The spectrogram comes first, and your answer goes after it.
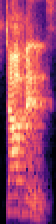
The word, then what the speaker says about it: Daffydd: It's Daffydd. Like David. TH on the end.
